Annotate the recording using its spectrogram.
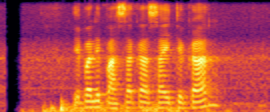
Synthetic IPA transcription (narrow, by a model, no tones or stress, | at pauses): t̪epalebʱasakasajʈʰjʌkar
